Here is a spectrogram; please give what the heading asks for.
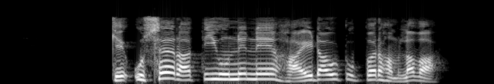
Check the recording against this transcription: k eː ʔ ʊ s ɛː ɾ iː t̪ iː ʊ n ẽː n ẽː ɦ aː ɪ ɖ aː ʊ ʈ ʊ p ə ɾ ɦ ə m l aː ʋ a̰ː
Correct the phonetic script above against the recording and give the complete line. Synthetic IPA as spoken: k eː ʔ ʊ s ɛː ɾ aː t̪ iː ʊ n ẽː n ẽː ɦ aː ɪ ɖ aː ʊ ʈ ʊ p ə ɾ ɦ ə m l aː ʋ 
